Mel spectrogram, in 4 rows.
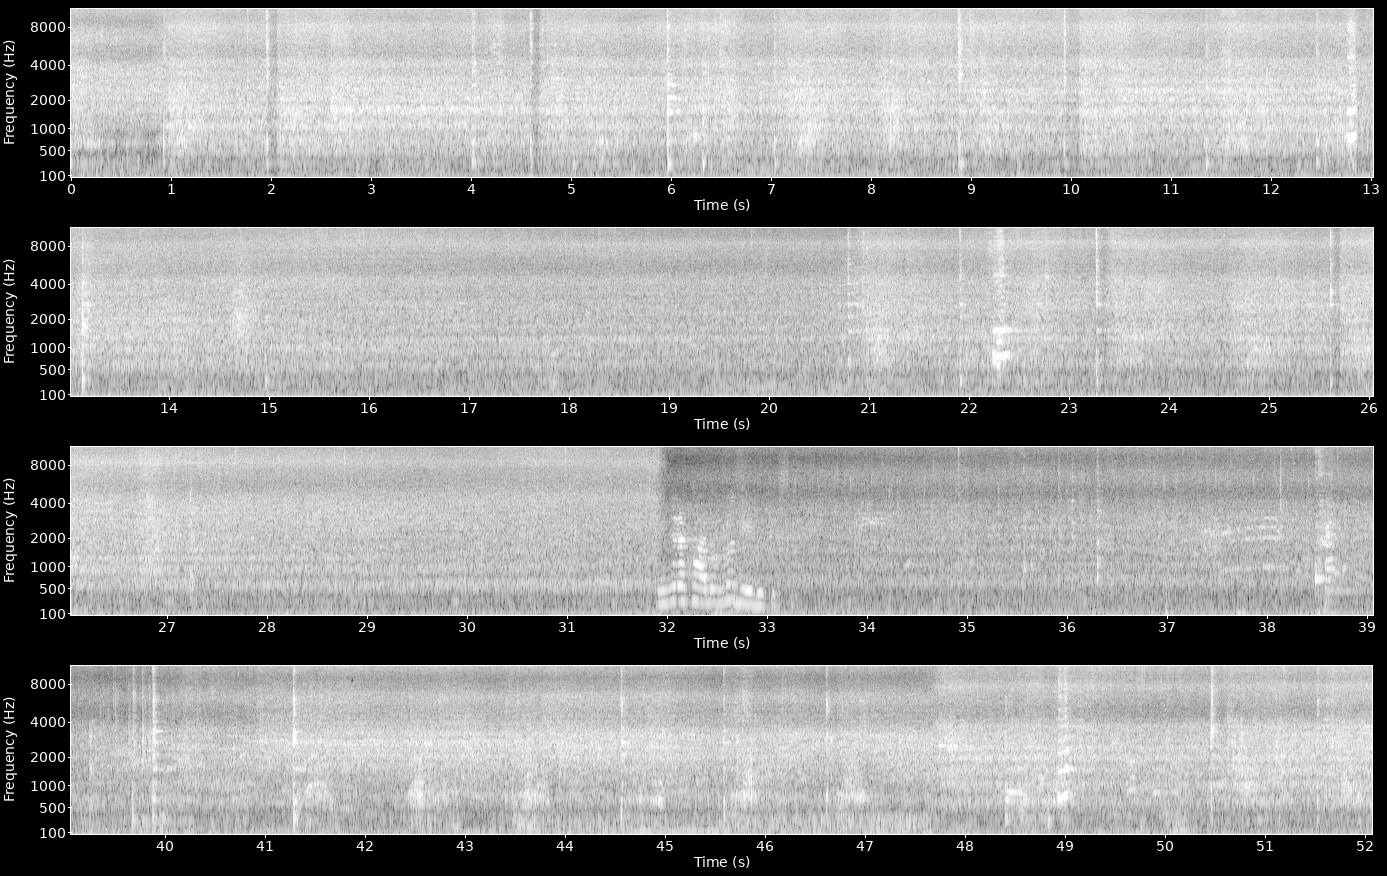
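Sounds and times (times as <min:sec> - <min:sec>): leaf stalks sizzling in oil: 0:00.0 - 0:52.0
metal spatula scraping and knocking: 0:42.4 - 0:43.9, 0:44.6 - 0:47.2, 0:48.4 - 0:49.2.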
